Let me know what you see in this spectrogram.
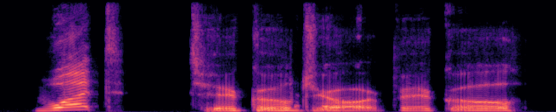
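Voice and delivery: gravelly put-on monster voice. Joking around with the others, in a Cookie Monster voice. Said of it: "Like Cookie Monster went through the garbage disposal".

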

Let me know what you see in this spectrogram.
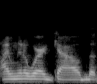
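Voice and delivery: ordinary talk, nothing marked

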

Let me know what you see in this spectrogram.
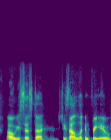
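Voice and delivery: ordinary talk

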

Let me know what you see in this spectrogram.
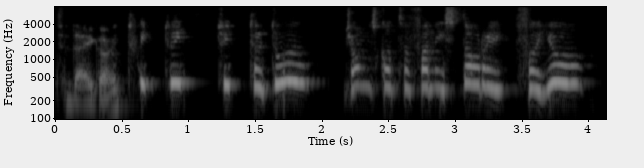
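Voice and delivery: very high, swooping, sing-song silly bird chirp. Introducing John's funny story to the listeners, in a silly voice. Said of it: "Every time you do a silly voice".

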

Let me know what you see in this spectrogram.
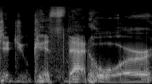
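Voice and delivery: low, crazed voice. Recapping an episode, the speaker quotes Pete attacking Oz in Pete's crazy voice. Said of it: "His voice is so crazy".

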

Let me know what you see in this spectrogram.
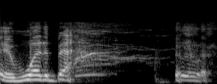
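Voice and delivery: over-the-top Italian accent. Urged to do a bit more, speaker tries an exaggerated Italian accent. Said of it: "Can you do a little bit more?".

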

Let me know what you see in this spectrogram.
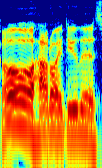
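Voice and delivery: usual speaking voice

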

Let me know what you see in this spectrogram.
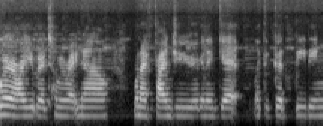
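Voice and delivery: put-on super angry voice. Retelling a book's plot, acting out T-Ray on the phone: imitating T-Ray super mad. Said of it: "super mad at her and is like".

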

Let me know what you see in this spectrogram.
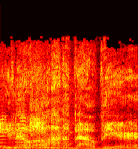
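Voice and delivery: raspy, gravelly voice. Retelling how a friend talked him into applying, imitating the friend. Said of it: "like dead on impression".

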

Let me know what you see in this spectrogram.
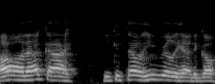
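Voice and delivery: mimicked laughing sounds. Hiding in a bathroom, retelling what people at the bar said, imitating people laughing. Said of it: "They're kind of like laughing".

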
